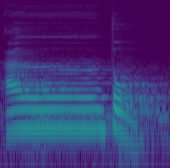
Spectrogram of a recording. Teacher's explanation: Ikhfa itu menyamarkan. Jadi nunnya jangan dijelaskan tapi disamarkan. Antum. Jadi pada saat kita mengucapkan huruf bibir kita ini, lidah kita, mulut kita ini memposisikan ke huruf ta.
